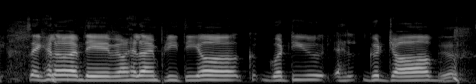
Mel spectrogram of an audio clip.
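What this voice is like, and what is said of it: Put-on Indian accent. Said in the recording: “you slip into an accent ... clearly we're both Indian”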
